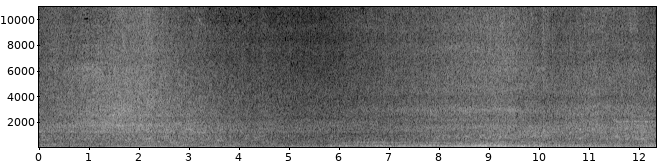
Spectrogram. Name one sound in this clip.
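Traffic rumbles steadily along a town street outdoors.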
